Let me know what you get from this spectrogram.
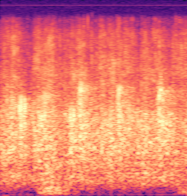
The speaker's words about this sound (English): Wasn't it great? Isn't that awesome? Can we give one more round of applause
